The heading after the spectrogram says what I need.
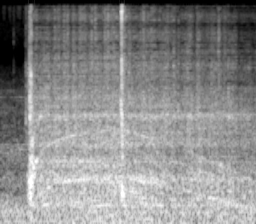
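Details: Newly installed winch on a Jeep JK, first run from the supplied remote after wiring: a couple of sharp relay clicks, then a steady mid-pitched motor whine that holds even; winch motor runs normally.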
